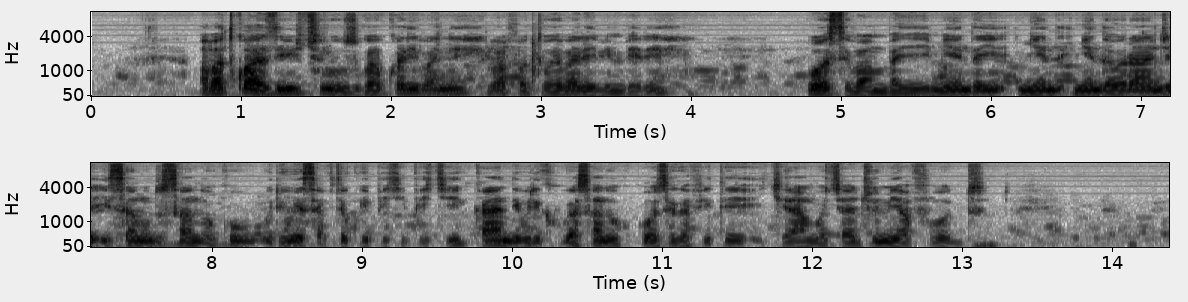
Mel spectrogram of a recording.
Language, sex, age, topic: Kinyarwanda, male, 25-35, finance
